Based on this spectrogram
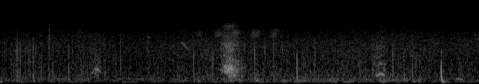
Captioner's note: Felinchen Cries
